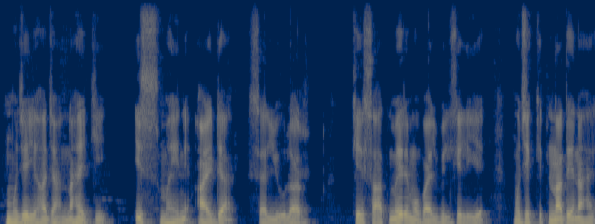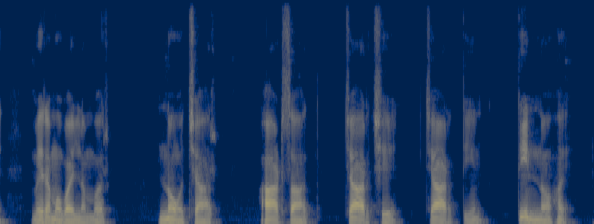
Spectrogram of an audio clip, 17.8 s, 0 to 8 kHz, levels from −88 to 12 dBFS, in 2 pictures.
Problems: none marked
